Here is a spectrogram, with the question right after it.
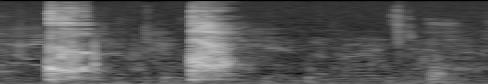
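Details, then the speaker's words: A child recovering from an illness gives two harsh, wet cough bursts; the parent says she is past the worst and is clearing mucus still on her lungs; productive cough. "it's just the slime she has to get off. She's already through the worst, but now that stuff is still on her lungs. Needs to get out."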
